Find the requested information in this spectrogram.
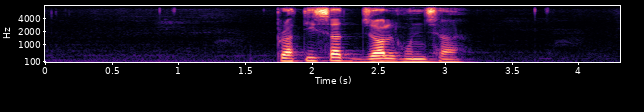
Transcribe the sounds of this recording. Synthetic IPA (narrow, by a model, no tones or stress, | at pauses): prʌt̪isʌt̪̚d͡zʌlɦunt͡sʰʌ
